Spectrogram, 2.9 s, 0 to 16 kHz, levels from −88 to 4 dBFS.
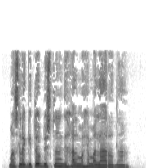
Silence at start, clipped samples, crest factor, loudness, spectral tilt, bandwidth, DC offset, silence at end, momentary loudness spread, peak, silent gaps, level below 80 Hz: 0.2 s; under 0.1%; 14 dB; -21 LUFS; -4 dB/octave; 11.5 kHz; under 0.1%; 0.35 s; 8 LU; -6 dBFS; none; -60 dBFS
